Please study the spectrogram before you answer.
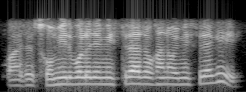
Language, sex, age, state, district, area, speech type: Bengali, male, 18-30, West Bengal, Hooghly, urban, conversation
